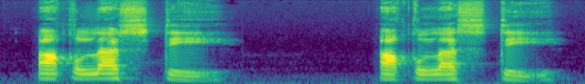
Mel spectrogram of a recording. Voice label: "aklvste", Muscogee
